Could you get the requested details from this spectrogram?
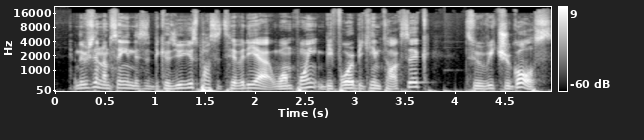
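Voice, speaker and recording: A man's fairly high-pitched voice over background music. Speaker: podcast co-host. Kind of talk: casual chat. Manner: fast talker.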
